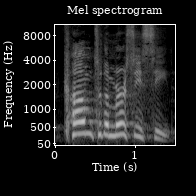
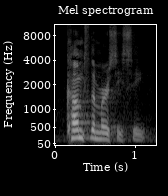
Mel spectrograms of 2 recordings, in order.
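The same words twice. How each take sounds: First: Ringing call. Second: "Come to the mercy seat" said much softer, gentle weight on "Come"; soft invitation. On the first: Preacher inviting unbelievers forward, ringing call. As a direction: call "come to the mercy seat" across the room, leaning on "come". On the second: Preacher gently inviting seekers to God, soft invitation. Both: Acted.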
